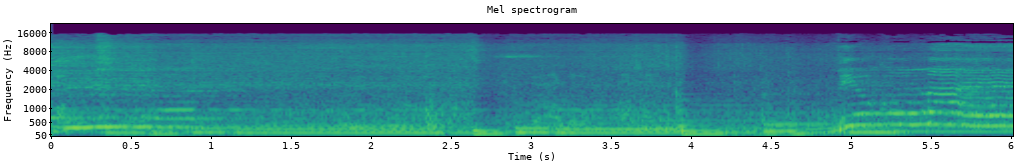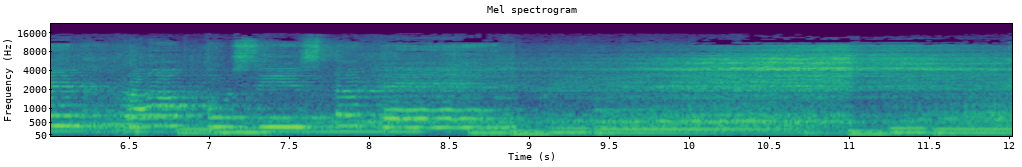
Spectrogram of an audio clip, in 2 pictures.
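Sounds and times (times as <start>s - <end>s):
bass guitar: 0.0s - 12.0s
live pop band instrumental: 0.0s - 12.0s.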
